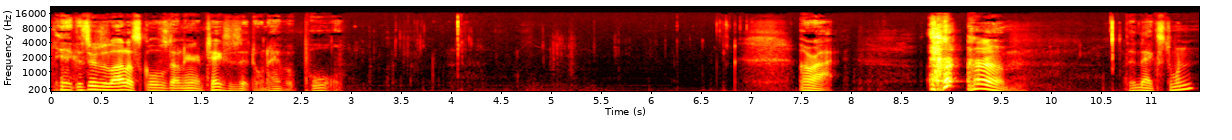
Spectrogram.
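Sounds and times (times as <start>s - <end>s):
speech: 0.1s - 3.0s, 7.5s - 7.9s, 8.8s - 9.7s, 10.8s - 11.4s
loud throat clearing: 8.8s - 9.8s.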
